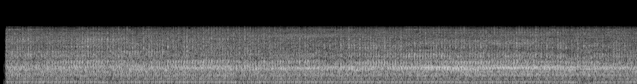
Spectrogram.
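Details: Chevrolet Cavalier with M45 supercharger, idling: steady mid-pitched whir with loose, uneven ticking about four a second from the pulley/timing chain area; strange noise, cause unidentified.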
